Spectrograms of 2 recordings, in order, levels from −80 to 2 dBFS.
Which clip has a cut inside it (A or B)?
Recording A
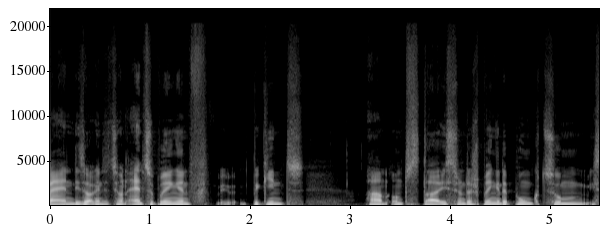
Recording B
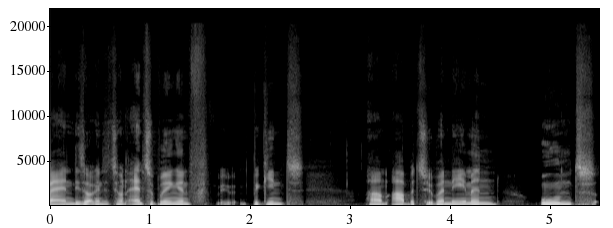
A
